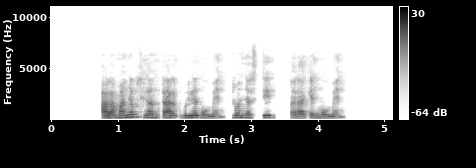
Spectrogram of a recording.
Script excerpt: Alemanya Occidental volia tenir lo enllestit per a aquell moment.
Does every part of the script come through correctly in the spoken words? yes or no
no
